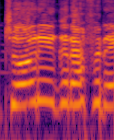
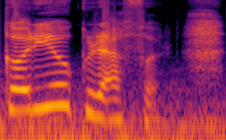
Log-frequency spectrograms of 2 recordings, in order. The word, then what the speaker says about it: choreographer: என்ன அந்த சோரியோகிராஃபர் எங்கடி போனா? ஃபங்க்ஷனுக்கு நான் தான் எல்லா ஏற்பாடும் செய்யணுமா? சோரியோகிராஃபருக்கு போன் போடுறி. இந்த சோரியோகிராஃபர் டைமுக்கு வரவே. Pinky, it's choreographer.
